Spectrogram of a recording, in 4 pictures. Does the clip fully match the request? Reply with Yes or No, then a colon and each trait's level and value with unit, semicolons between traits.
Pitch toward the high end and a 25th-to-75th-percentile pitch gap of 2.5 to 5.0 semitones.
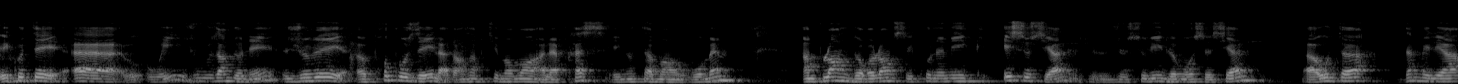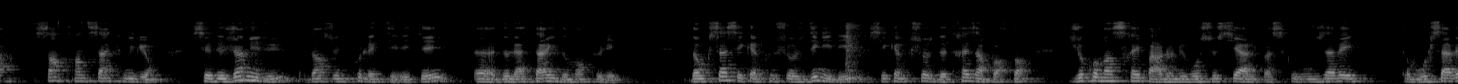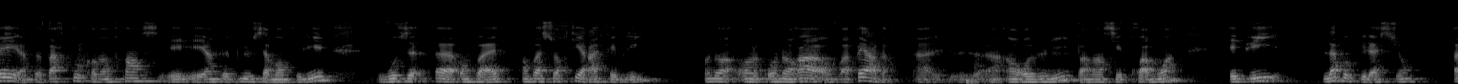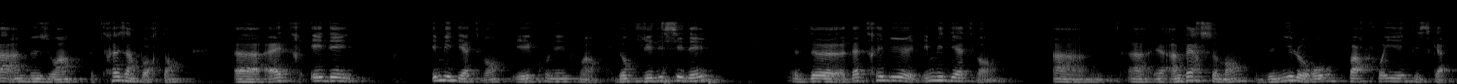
No: low, 135 Hz; average, 3.4 semitones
